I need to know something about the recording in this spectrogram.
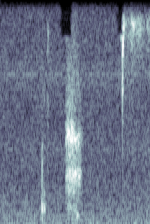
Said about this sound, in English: I've got a couple of barking dogs here.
